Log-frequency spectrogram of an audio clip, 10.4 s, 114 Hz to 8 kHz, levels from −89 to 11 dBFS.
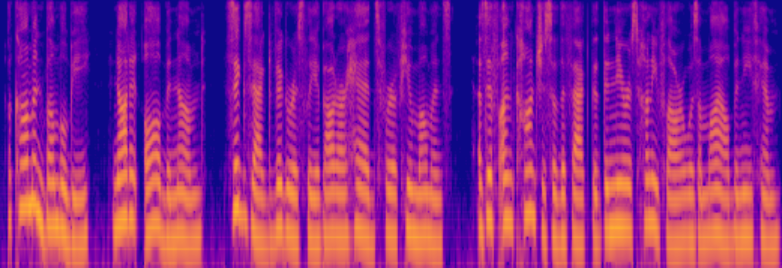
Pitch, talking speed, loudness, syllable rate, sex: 200 Hz, 185 wpm, -18 LUFS, 5.5 syllables/s, female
